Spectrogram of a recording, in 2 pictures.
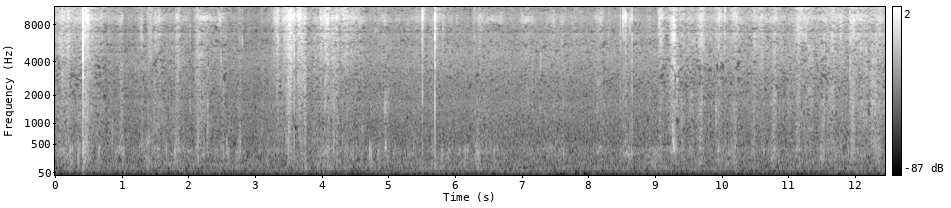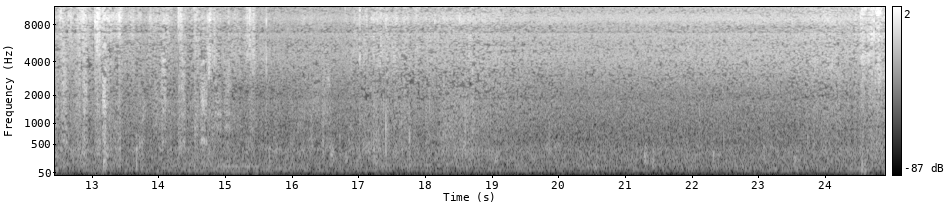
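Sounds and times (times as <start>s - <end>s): soft clicks and rustles: 0.0s - 19.2s, 23.9s - 24.9s
dogs panting: 10.8s - 15.6s.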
